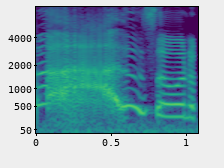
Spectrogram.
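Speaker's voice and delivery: high, whiny wail of annoyance; hammed-up exasperated cry; mock exasperation. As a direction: wail in playful frustration. Acted exasperated reply to professors' corrections.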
